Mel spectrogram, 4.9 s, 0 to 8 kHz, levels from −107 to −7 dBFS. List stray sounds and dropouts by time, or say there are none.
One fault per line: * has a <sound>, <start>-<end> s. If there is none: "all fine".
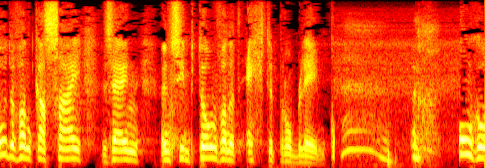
* has a sneeze, 3.4-4.4 s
